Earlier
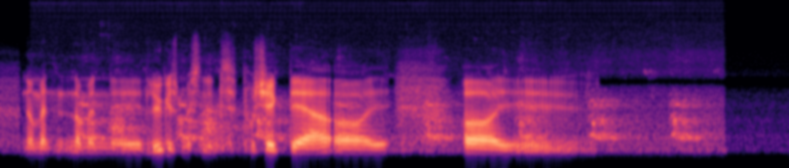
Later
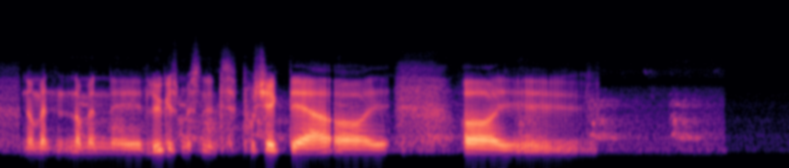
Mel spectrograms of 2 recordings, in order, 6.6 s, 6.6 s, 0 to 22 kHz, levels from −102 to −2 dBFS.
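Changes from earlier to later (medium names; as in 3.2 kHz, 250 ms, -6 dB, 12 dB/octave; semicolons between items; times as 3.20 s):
background -10.0 dB; master: add distance through air 260 m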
